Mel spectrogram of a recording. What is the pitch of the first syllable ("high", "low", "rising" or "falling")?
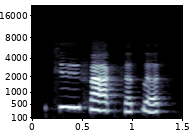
high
